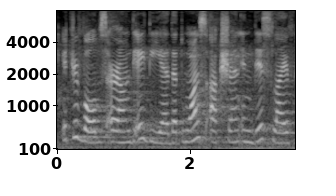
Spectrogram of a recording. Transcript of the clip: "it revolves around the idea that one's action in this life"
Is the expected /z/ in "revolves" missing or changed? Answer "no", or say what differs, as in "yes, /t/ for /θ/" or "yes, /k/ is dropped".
yes, /s/ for /z/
